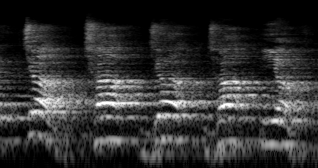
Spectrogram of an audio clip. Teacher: अगला है क्या है, अब चा वर्ग च छ ज झ य, चा वर्ग के जितने भी ये पांचों वर्ण हैं इनको बोलने में क्या होता है कि जीभ जो होती है वो सीधा और सीधा तालु को छूती है, यानी कि मुंह में छत को छूती है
